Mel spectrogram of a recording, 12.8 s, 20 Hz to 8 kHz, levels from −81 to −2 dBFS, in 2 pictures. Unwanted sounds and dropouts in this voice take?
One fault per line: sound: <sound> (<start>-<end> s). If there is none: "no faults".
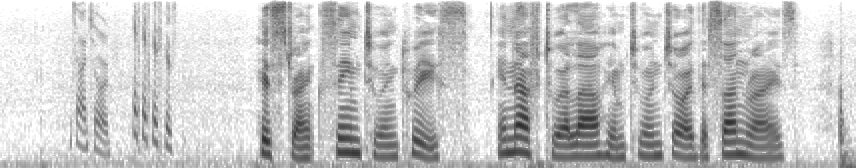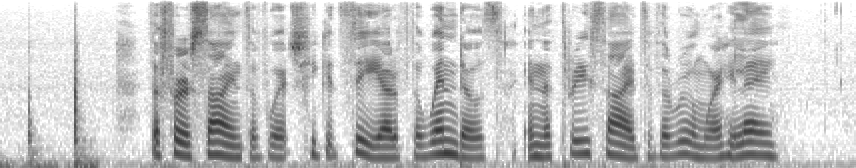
sound: chirp (0.5-1.4 s)
sound: thud (6.3-7.2 s)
